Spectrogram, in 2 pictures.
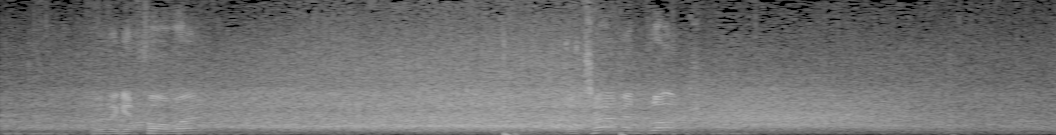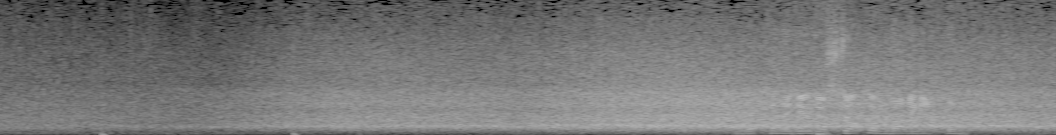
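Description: A stadium crowd roars and swells loudly.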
